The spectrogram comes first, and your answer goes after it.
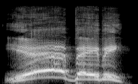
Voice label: mobster positive vocalization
